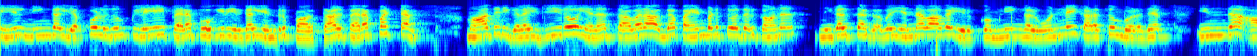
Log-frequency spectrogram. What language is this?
Tamil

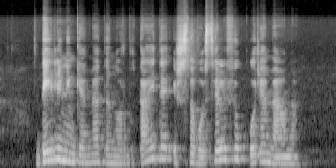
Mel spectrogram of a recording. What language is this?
Lithuanian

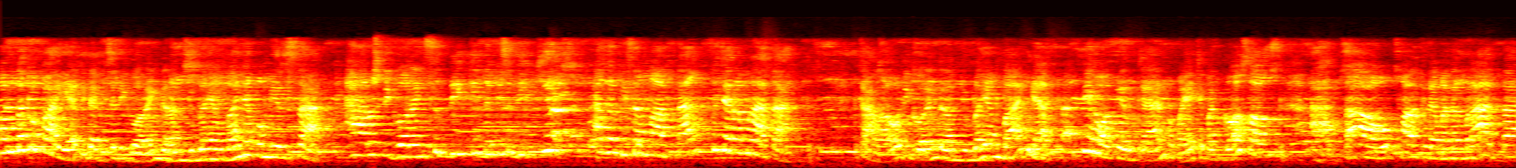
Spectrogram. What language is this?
Indonesian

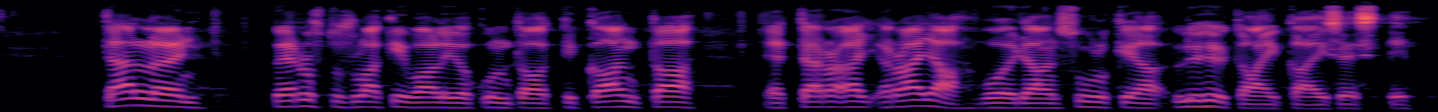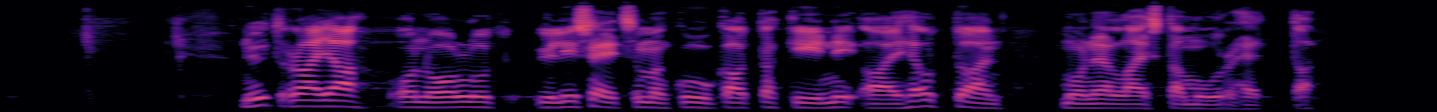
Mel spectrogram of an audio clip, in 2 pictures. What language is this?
Finnish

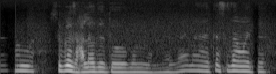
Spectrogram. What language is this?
Marathi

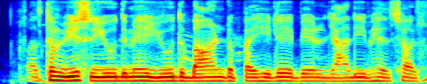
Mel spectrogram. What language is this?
Maithili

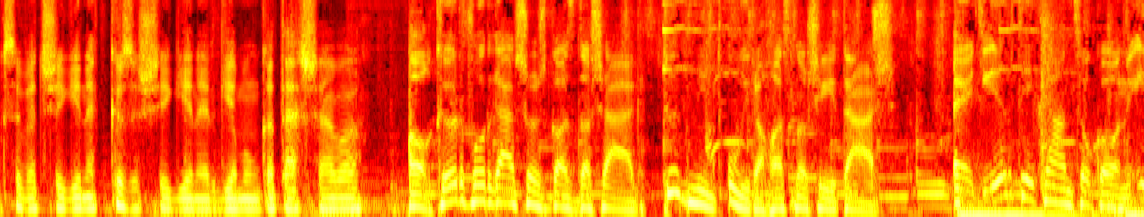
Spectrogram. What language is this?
Hungarian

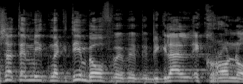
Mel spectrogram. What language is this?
Hebrew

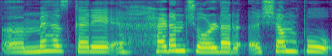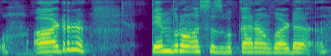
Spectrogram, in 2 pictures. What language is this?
Kashmiri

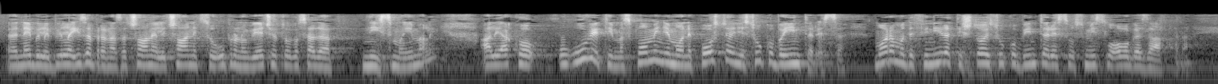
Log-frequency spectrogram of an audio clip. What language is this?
Croatian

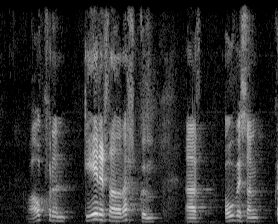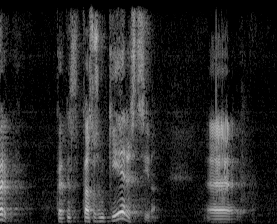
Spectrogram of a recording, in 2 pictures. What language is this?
Icelandic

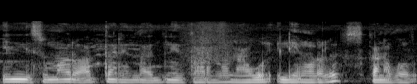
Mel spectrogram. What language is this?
Kannada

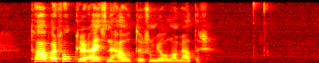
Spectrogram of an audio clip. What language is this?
Faroese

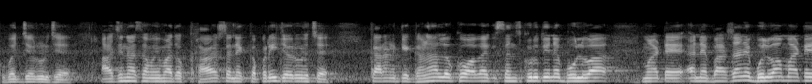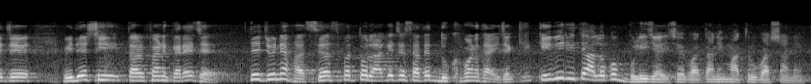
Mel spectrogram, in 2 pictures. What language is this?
Gujarati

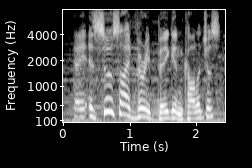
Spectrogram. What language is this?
English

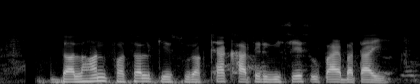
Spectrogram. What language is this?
Bhojpuri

